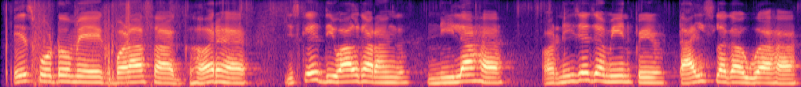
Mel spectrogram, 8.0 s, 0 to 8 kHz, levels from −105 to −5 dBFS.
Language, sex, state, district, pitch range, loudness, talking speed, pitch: Hindi, male, Jharkhand, Garhwa, 170-205 Hz, -13 LUFS, 165 wpm, 180 Hz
